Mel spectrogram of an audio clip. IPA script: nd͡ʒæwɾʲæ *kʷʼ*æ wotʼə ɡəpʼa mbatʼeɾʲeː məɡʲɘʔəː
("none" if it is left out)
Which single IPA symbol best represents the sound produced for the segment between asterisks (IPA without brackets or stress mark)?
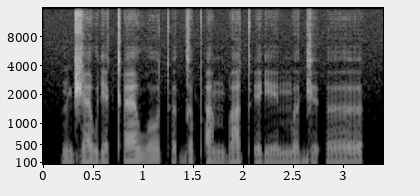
kʼ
